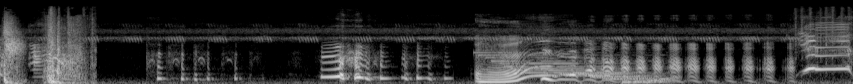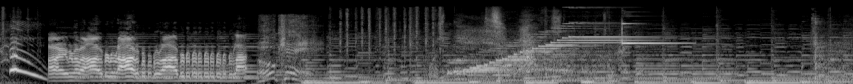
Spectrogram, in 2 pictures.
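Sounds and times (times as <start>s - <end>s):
squeaky gibberish character voices: 7.9s - 11.7s
fast run of clicks: 11.8s - 13.0s
chirps sliding in pitch: 13.0s - 15.5s.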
